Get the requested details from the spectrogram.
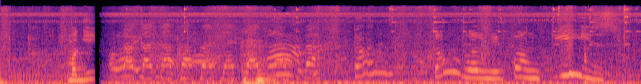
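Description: A young boy talks with animation close by, outdoors.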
